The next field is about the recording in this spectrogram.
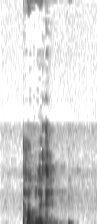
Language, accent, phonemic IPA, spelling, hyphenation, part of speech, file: English, Southern England, /ˈpʌblɪk(ə)n/, publican, pub‧lic‧an, noun, LL-Q1860 (eng)-publican.wav
- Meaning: 1. The landlord (manager or owner) of a public house (“a bar or tavern, often also selling food and sometimes lodging; a pub”) 2. The manager or owner of a hotel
